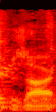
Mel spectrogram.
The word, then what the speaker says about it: Broussard: Yeah, Chris Broussard.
